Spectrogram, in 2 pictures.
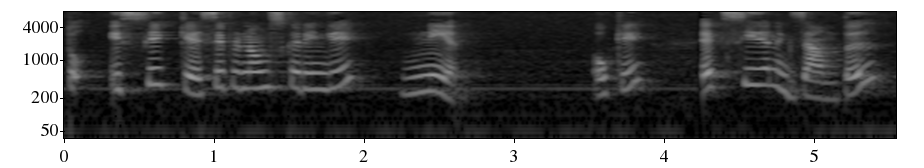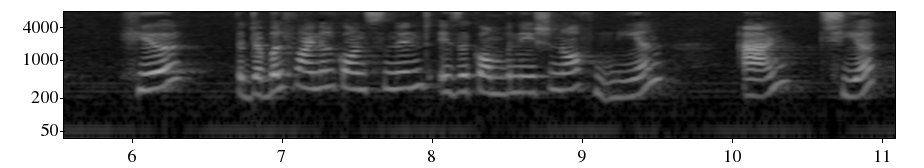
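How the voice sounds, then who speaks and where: A woman teaches a language lesson in a high voice. She speaks very slowly and carefully, repeating each example word. She pauses often to check in with a quick "okay?". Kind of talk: language lesson, mixing Hindi and English.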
